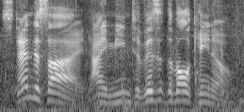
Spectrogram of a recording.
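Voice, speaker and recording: High-voiced, animated, wry young adventurer. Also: male voice, a little fast, background noise. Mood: flippant, eager. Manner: wry, flippant, light. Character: glib, naive young male adventurer, wryly sarcastic. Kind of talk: scripted comic adventure game dialogue.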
